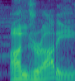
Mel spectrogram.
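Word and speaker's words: Andrade: Uh overall we have Mitchell Hooper in first place, Austin and how do you say his last name? Andred. Andradi. Andradi.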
